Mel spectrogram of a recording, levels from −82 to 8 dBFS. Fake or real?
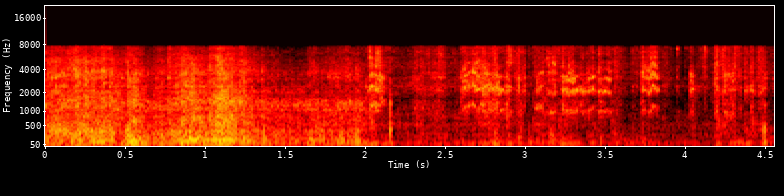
fake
